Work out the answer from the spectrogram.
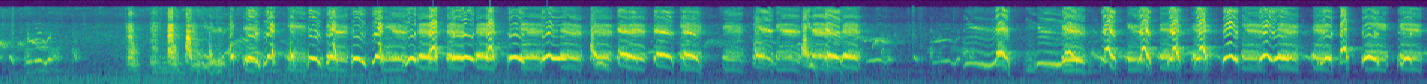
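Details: ['White-crested laughingthrush singing as it dances; after a quiet low hum, a rolling, raucous chatter of sharp squawks fills the rest, pausing briefly before resuming.']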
